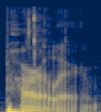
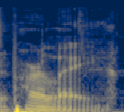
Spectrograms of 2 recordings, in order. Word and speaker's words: Parler: I thought it was parlay. It's parlay, isn't it? – Yes, but I like making fun of them calling it parlor, but okay. It's parlay. – I bet a lot of them pronounce it parlor.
